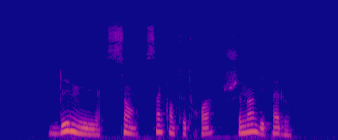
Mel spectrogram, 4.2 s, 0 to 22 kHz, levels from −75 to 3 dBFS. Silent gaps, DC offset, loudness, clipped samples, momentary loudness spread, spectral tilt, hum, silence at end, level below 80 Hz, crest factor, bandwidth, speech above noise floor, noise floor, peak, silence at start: none; under 0.1%; -39 LUFS; under 0.1%; 14 LU; -6.5 dB/octave; none; 0.6 s; -66 dBFS; 18 dB; 13 kHz; 39 dB; -77 dBFS; -22 dBFS; 0.6 s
